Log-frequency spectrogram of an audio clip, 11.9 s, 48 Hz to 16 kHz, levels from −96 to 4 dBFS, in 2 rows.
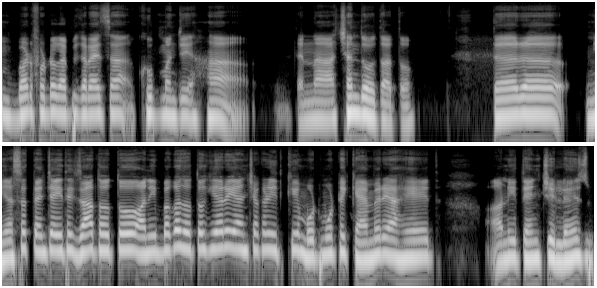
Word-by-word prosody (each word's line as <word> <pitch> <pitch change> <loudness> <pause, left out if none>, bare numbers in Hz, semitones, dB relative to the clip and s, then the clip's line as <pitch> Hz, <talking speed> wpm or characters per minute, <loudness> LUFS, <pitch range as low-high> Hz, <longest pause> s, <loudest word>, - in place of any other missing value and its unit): Bird 155 +1 +1
photography 155 -2 -1
करायचा 155 0 -2
खूप, 155 -2 -2
म्हणजे 145 -1 -2 0.2
हां, 135 -6 -3 0.5
त्यांना 130 +2 -4
छंद 160 -1 +5
होता 130 -5 +2
तो. 110 0 -9 0.8
तर 150 +2 +3
अ, 155 -1 +2 0.3
मी 140 - +2
असंच 160 +9 0
त्यांच्या 205 0 0
इथे 205 0 +1
जात 200 +4 +1
होतो 215 +1 +2
आणि 190 +1 +1
बघत 245 +3 +1
होतो, 220 -1 0
की 225 - -2
अरे, 240 +1 +1
यांच्याकडे 220 -1 -1
इतके 210 +2 -4
मोठ-मोठे 175 +4 0
कॅमेरे 160 +4 +2
आहेत. 160 0 +2 0.7
आणि 150 +4 +1
त्यांची 155 +1 +3
लेन्स 155 +2 +3
160 Hz, 155 wpm, -20 LUFS, 150-200 Hz, 0.8 s, छंद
